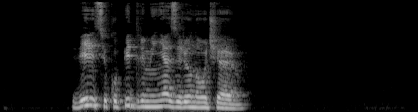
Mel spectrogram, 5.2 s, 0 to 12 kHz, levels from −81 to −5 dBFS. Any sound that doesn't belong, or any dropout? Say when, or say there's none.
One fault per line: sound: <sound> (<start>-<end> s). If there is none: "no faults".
no faults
